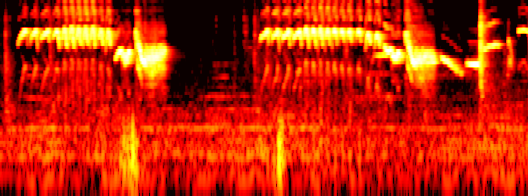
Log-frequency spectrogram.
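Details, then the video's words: White-rumped shama singing as a challenge to fight: two long, pulsed, buzzy rattles at high pitch, each ending in lower whistled slurs, separated by a short pause. "Ngajak Tarung Ni Burung"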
